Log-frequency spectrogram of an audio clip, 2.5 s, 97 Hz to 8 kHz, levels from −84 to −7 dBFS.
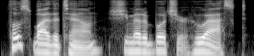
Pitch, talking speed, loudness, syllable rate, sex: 125 Hz, 235 wpm, -18 LUFS, 5.6 syllables/s, male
